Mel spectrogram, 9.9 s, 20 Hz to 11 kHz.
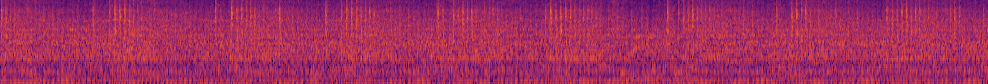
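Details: Neglected MTD Yard Machine 22-inch snowblower with 179 cc (about 5 hp) electric-start engine surges up and down about once a second on choke, never settling. It dies with choke off; carb and gas can cleaning planned, lean fuel delivery suspected.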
